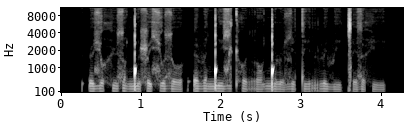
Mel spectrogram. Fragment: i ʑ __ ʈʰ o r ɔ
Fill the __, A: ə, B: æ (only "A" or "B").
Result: A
